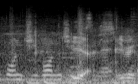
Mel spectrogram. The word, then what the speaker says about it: Wangi: We actually need to call no, it's actually called Wonji, yes, isn't it? You've been calling we keep it Wangi.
